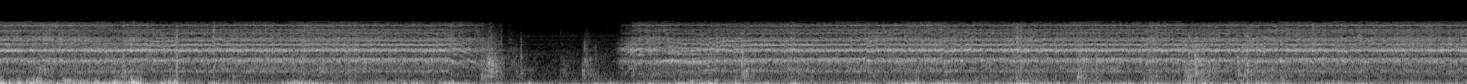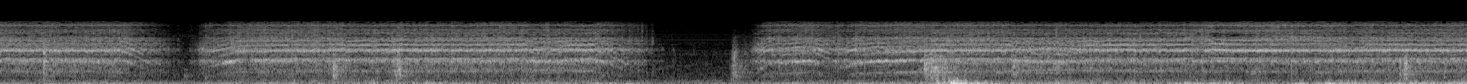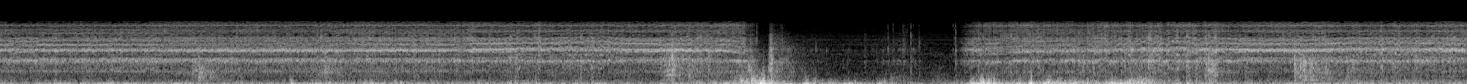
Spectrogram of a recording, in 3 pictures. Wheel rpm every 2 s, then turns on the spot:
160, 160, 60, 110, 160, 160, 160, 160, 90, 160, 60, 100, 160, 160, 160, 160, 160, 160, 80, 50, 150, 160.
36-38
